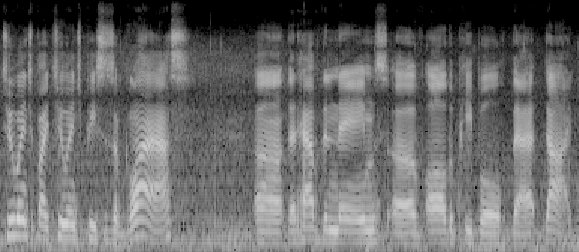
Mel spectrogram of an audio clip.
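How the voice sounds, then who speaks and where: A man's voice: on the high side, measured pace, bright, forceful tone. Rambling man vlogging outdoors, noisy background. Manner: rambling, digressive, frequently correcting himself. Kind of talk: casual walking vlog, talking to camera. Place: outdoors, walking through a university campus. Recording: noisy outdoor recording with wind.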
